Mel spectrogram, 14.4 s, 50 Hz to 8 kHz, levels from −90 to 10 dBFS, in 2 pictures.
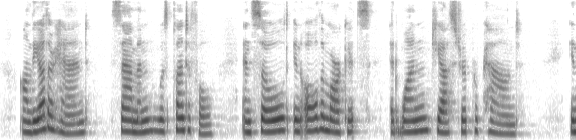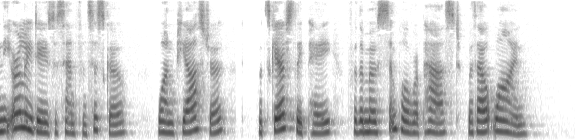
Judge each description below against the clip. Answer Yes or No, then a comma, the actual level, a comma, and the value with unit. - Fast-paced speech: No, average, 155 wpm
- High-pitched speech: Yes, high, 230 Hz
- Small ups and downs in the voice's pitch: Yes, narrow, 2.2 semitones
